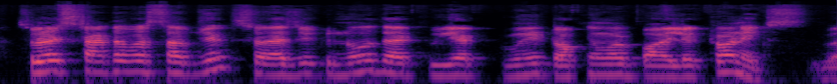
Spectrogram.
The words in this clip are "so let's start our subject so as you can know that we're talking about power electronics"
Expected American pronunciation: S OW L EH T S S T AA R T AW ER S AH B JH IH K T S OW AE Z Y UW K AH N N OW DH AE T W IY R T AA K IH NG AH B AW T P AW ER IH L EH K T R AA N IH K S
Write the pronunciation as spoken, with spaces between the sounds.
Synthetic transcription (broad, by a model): S OW L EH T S S T AA R T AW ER S AH B JH IH K T S OW AE Z Y UW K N N OW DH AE T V IY R T AA K IH NG AH B AW T B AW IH L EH K T R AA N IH K S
